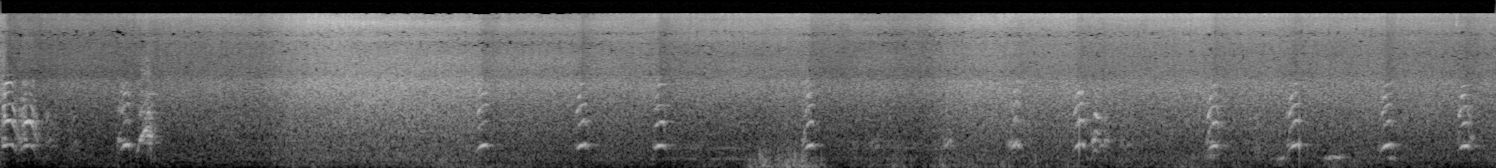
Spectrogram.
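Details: A hungry small puppy gives short, high whimpering yelps, repeated roughly every half second to a second in uneven bursts, over a steady loud hiss of background noise.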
